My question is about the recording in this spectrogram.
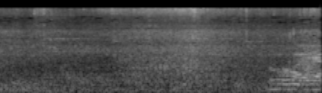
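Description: Pool water splashing and sloshing as a child swims with kicking strokes, a steady wash of churned water.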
